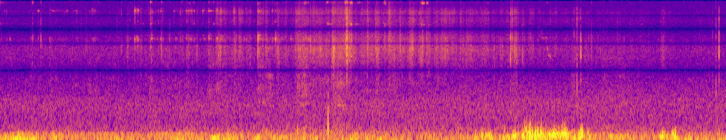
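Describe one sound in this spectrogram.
Dogs run and scuffle across dry grass.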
